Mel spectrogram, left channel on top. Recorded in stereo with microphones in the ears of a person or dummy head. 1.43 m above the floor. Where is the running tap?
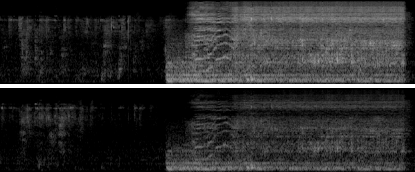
35° left (ahead or behind), 0.7 m.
